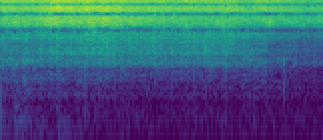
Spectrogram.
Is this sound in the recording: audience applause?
no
